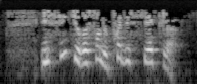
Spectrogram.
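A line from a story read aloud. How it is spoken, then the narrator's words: Enthusiastic woman's exclamation. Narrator (French): s'écrie une trentenaire aux cheveux bouclés et au visage poupin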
